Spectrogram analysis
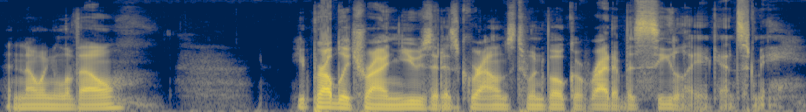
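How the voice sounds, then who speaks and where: An actor playing a protective, brooding vampire lord in an intimate ASMR roleplay, speaking in a hushed, measured, halting way close to the mic. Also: male voice, steady tone, no echo. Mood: bitter, worried. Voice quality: low, gravelly. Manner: hushed, measured, halting pauses, often dropping to breathy murmur. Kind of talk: boyfriend ASMR fantasy roleplay, intimate one-sided dialogue. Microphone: close microphone, dry.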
